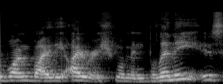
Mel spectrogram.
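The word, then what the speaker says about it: Blinne: Blinny is how you pronounce her name?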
